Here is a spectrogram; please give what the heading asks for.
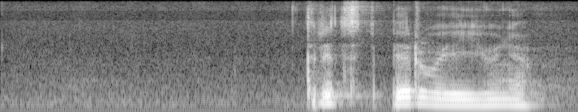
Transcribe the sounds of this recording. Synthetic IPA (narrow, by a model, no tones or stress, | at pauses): t̪ɾʲit̪sɨ̥tʲpʲervɨjəijunʲə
